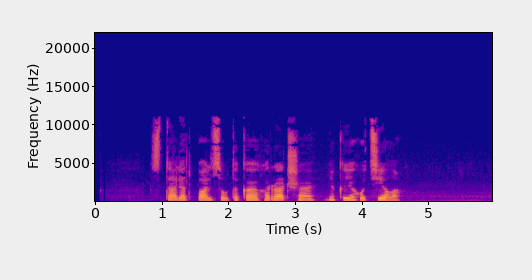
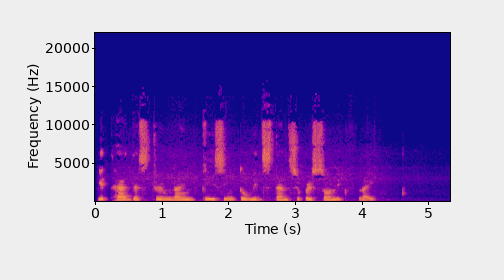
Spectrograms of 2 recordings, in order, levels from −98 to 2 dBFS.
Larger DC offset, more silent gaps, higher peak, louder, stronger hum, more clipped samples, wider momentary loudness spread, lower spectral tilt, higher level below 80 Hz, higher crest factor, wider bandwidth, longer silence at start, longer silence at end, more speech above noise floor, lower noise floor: neither; neither; about the same, -10 dBFS vs -10 dBFS; first, -28 LUFS vs -31 LUFS; neither; neither; first, 10 LU vs 7 LU; about the same, -4.5 dB/octave vs -3.5 dB/octave; second, -76 dBFS vs -70 dBFS; about the same, 20 dB vs 20 dB; second, 11.5 kHz vs 13.5 kHz; first, 0.85 s vs 0.05 s; first, 1.4 s vs 1.15 s; about the same, 43 dB vs 46 dB; second, -71 dBFS vs -77 dBFS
